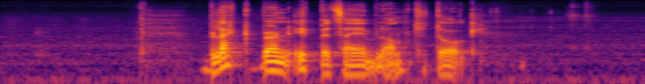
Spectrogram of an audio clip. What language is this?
Norwegian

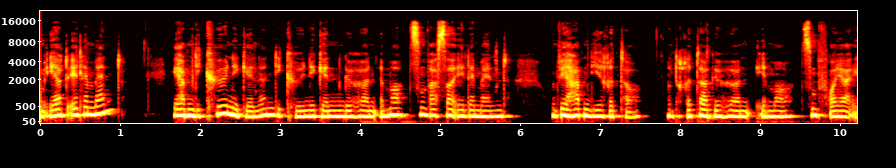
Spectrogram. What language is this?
German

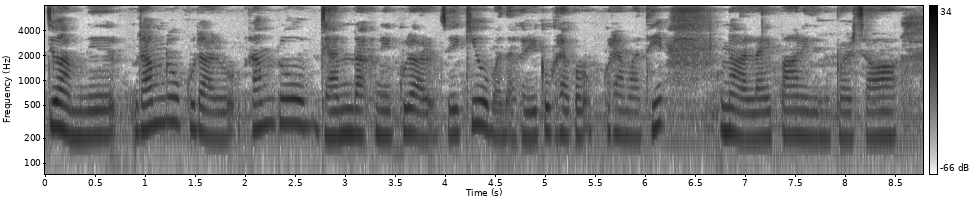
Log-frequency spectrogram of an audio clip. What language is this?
Nepali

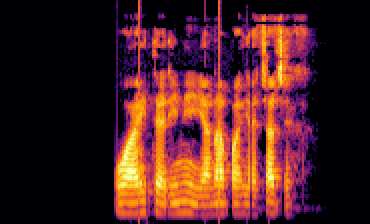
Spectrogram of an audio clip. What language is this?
Santiago del Estero Quichua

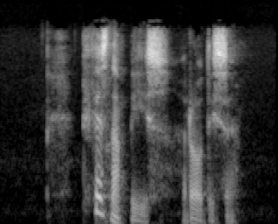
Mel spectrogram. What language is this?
Greek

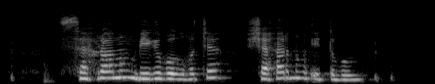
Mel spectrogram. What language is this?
Uyghur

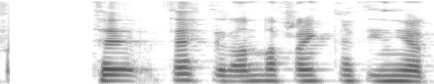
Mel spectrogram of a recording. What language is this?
Icelandic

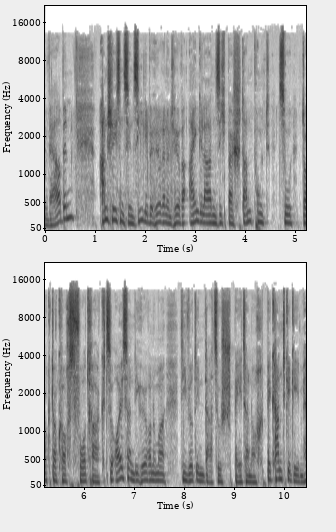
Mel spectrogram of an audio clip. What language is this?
German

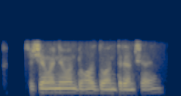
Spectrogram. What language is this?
Kashmiri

